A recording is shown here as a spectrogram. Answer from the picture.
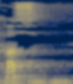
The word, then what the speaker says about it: Hus: Now, to us it looks like Huss, H-U-S-S, but it's pronounced Hus.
